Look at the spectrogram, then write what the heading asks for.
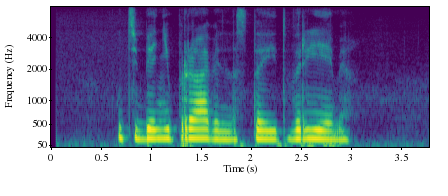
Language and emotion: Russian, angry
